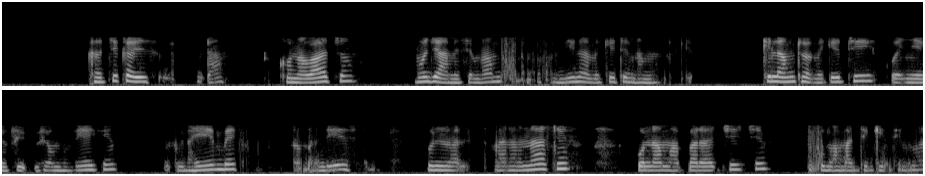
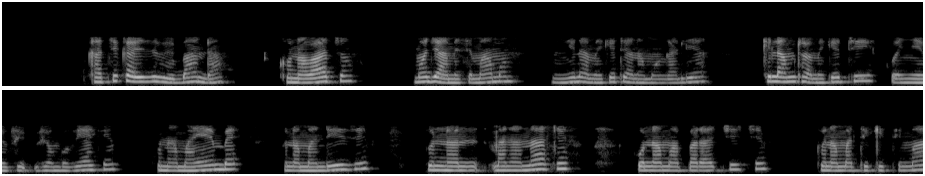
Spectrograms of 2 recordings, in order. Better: second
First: noise reduction (neural diffusion model UNIVERSE++)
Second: none

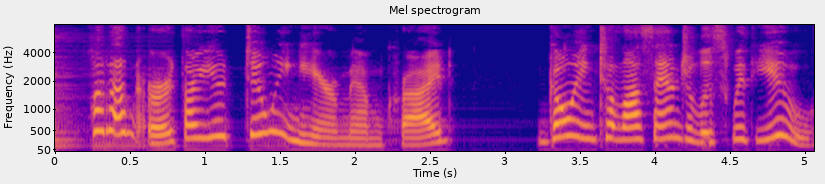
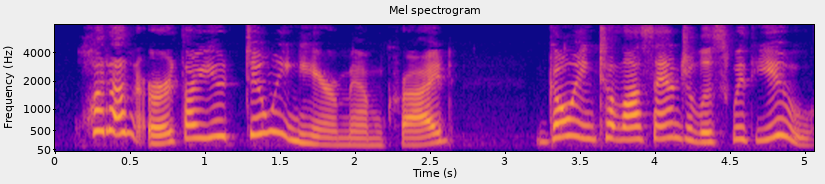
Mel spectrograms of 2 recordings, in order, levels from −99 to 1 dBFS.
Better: second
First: noise reduction (neural mask model RNNoise)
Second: none

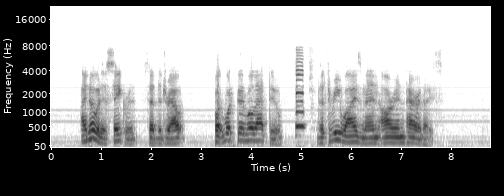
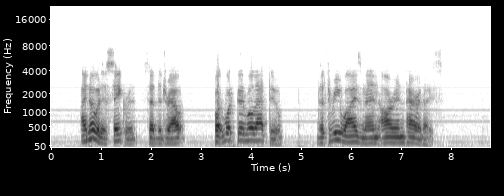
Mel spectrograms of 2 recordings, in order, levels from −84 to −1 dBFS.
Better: second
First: background sound (Wind instrument, woodwind instrument); 2 dB below the speech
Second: none

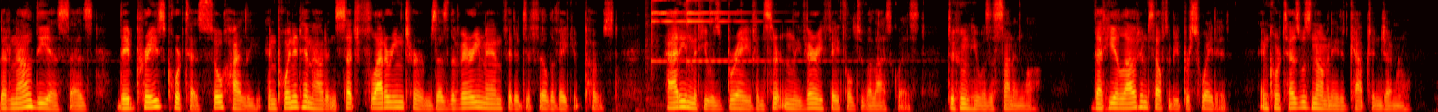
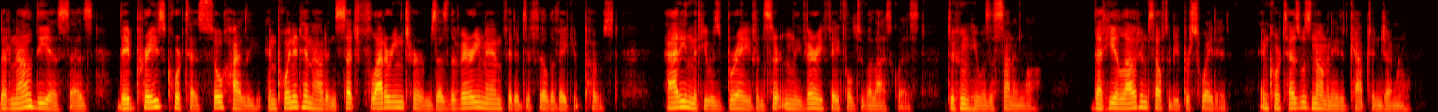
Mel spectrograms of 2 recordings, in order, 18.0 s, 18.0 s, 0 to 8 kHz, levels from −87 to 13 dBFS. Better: second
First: background sound (Doorbell); 18 dB below the speech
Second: none

